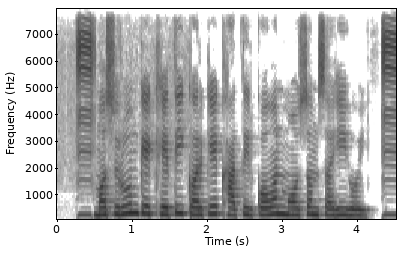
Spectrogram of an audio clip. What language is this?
Bhojpuri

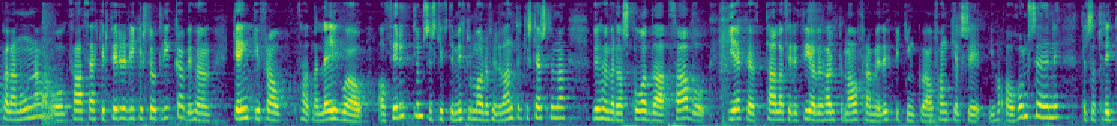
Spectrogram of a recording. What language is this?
Icelandic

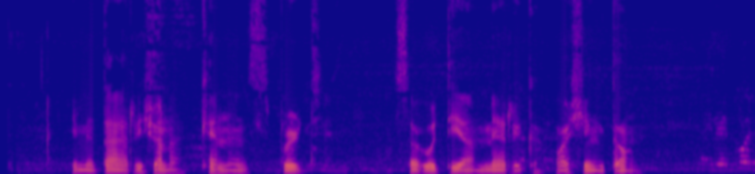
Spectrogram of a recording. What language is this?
Swahili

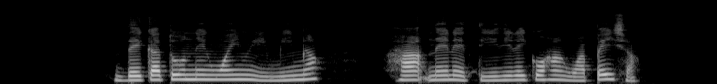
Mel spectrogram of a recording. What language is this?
Guarani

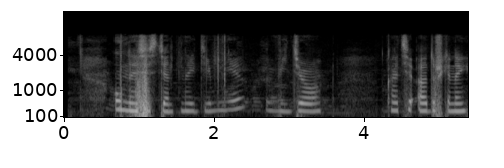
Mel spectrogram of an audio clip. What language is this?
Russian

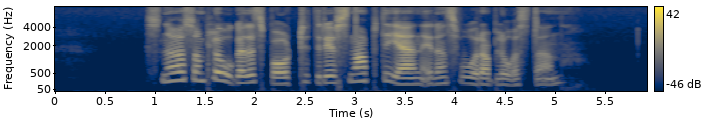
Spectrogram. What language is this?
Swedish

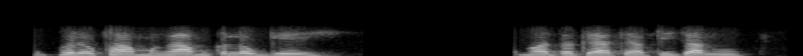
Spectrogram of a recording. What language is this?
Manipuri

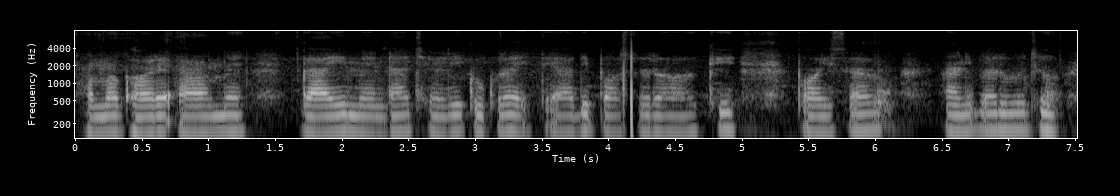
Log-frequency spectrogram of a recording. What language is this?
Odia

